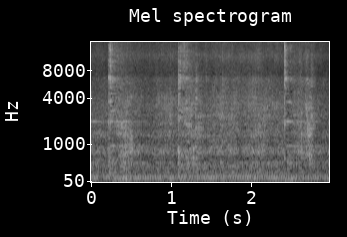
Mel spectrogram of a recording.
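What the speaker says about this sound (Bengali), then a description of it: "তো দেখো সবগুলো একসঙ্গে আমি ভালো করে কষিয়ে নেবো।" Potato, eggplant and peas sautéing with spices in a pan for a fish curry, a steady close sizzle broken by three sharp scraping stirs, with no talking.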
